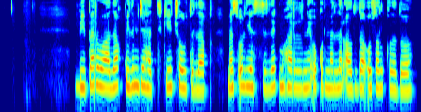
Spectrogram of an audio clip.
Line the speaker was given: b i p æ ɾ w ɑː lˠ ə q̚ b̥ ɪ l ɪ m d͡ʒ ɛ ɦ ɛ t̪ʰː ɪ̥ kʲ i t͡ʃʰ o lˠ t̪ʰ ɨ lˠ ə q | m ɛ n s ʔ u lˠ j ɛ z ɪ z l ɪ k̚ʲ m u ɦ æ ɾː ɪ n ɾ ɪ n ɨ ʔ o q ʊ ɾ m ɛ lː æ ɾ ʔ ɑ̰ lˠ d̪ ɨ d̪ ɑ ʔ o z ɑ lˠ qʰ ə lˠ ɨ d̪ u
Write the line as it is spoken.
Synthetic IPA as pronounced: b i p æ ɾ w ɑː lˠ ə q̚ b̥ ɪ l ɪ m d͡ʒ ɛ ɦ ɛ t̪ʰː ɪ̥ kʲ i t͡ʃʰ o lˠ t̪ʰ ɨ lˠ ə q | m ɛ s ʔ u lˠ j ɛ s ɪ z l ɪ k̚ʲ m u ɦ æ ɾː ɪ ɾ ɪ n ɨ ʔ o q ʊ ɾ m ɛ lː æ ɾ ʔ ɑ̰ lˠ d̪ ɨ d̪ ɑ ʔ o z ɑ lˠ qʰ ə lˠ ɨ d̪ u

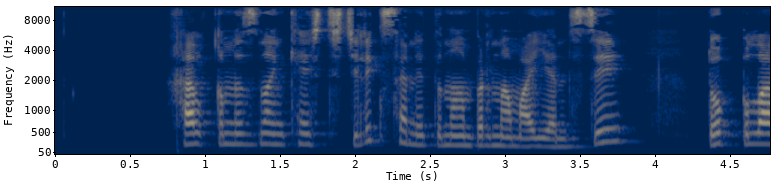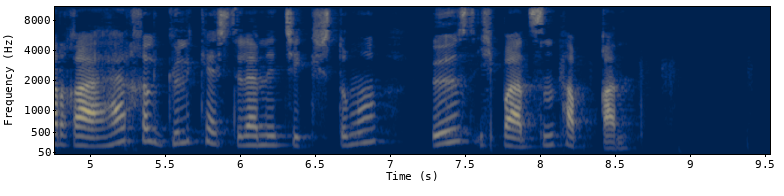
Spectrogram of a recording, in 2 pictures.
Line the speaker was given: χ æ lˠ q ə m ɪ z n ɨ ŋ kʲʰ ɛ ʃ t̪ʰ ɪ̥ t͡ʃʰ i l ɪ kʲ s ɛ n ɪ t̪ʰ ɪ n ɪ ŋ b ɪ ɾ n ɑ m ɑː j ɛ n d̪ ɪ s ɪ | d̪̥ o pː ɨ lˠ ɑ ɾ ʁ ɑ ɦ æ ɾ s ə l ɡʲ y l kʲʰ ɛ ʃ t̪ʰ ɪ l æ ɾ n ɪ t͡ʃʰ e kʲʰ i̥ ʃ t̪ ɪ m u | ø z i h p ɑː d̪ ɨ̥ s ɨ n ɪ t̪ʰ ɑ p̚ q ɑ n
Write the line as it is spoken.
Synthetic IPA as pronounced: χ æ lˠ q ə m ɪ z n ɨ ŋ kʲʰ ɛ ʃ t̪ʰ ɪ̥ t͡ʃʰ i l ɪ kʲ s ɛ n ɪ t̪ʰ ɪ n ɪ ŋ b ɪ ɾ n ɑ m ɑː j ɛ n d̪ ɪ s ɪ | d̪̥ o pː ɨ lˠ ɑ ɾ ʁ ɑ ɦ æ ɾ χ ə l ɡʲ y l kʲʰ ɛ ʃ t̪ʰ ɪ l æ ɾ n ɪ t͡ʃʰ e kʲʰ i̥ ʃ t̪ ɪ m u | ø z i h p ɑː d̪ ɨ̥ s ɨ n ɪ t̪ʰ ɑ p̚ q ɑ n

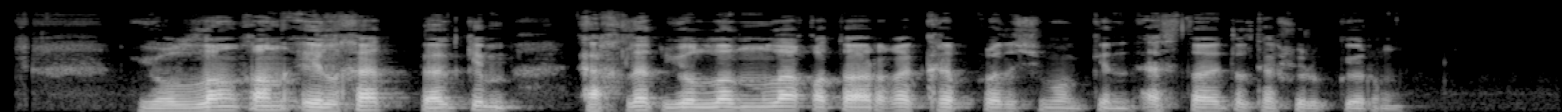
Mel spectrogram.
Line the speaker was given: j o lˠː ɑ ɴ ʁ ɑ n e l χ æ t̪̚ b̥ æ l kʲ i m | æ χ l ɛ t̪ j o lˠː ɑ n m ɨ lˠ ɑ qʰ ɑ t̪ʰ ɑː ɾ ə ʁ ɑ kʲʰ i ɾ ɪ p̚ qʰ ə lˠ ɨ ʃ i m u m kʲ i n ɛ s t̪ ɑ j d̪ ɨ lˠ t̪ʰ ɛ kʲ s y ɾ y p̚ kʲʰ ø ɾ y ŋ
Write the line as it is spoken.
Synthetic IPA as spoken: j o lˠː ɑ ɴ ʁ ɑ n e l χ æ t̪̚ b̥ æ l kʲ i m | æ χ l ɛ t̪ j o lˠː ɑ n m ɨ lˠ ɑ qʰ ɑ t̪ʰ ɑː ɾ ə ʁ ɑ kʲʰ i ɾ ɪ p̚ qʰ ə lˠ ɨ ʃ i m u m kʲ i n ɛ s t̪ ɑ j d̪ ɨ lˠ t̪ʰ ɛ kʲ ʃ y ɾ y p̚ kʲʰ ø ɾ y ŋ

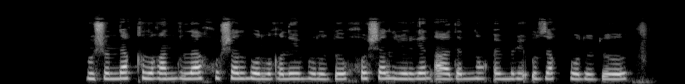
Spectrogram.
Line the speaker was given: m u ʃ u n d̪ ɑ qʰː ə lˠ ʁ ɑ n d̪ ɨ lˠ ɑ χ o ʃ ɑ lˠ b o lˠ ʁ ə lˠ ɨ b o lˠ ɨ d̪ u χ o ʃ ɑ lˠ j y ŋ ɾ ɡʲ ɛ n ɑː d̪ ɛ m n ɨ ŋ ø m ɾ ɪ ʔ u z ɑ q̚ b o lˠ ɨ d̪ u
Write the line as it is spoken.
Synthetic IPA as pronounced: m u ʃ u n d̪ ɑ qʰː ə lˠ ʁ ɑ n d̪ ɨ lˠ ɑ χ o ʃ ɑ lˠ b o lˠ ʁ ə lˠ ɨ b o lˠ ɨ d̪ u χ o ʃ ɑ lˠ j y ɾ ɡʲ ɛ n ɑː d̪ ɛ m n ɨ ŋ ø m ɾ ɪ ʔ u z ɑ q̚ b o lˠ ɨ d̪ u

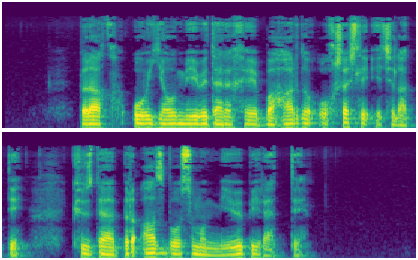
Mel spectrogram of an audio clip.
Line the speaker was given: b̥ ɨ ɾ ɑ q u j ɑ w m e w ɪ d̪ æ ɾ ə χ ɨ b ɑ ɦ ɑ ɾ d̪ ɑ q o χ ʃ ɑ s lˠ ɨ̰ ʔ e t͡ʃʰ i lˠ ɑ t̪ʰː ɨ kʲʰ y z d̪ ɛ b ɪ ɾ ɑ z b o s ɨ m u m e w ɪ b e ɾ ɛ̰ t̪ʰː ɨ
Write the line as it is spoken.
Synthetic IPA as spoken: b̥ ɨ ɾ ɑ q u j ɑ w m e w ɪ d̪ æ ɾ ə χ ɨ b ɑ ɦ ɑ ɾ d̪ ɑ ʔ o χ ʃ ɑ ʃ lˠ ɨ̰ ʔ e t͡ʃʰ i lˠ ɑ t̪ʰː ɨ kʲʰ y z d̪ ɛ b ɪ ɾ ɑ z b o s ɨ m u m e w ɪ b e ɾ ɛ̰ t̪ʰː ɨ

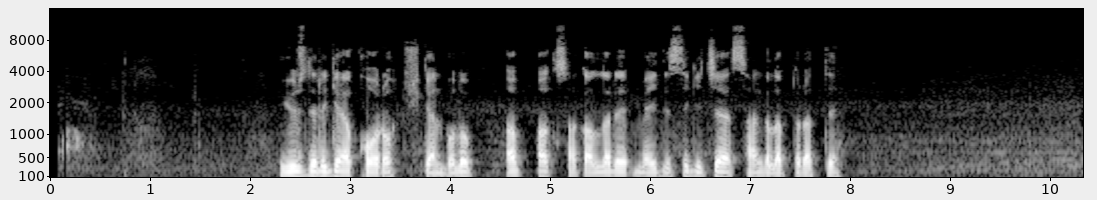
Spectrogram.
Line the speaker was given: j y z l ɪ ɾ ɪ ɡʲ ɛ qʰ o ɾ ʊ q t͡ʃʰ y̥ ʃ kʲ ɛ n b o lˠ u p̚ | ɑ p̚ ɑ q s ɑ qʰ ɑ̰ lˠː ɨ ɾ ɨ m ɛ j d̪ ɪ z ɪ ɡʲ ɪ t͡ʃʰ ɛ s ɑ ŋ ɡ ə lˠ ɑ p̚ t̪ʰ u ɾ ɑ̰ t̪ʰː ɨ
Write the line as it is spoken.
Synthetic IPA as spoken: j y z l ɪ ɾ ɪ ɡʲ ɛ qʰ o ɾ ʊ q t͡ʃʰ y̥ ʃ kʲ ɛ n b o lˠ u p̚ | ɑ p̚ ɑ q s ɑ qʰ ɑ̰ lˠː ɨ ɾ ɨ m ɛ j d̪ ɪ s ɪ ɡʲ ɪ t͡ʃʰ ɛ s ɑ ŋ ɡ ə lˠ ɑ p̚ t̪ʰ u ɾ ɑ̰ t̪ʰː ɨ

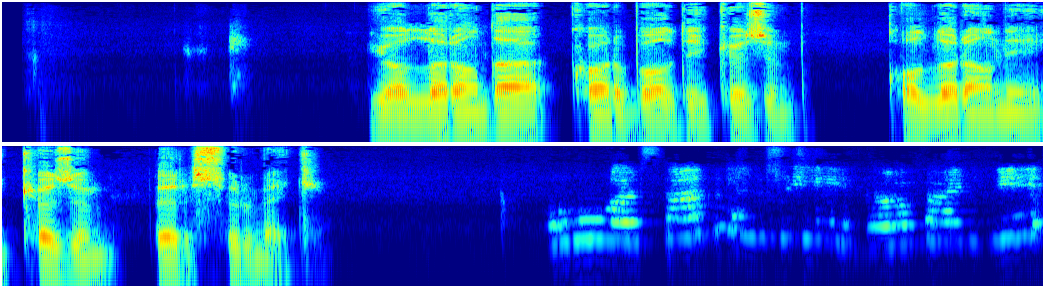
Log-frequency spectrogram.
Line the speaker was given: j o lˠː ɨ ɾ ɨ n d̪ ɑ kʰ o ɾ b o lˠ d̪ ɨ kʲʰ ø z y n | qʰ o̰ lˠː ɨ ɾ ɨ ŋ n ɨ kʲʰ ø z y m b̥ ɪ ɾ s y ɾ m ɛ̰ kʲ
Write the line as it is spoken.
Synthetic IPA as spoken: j o lˠː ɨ ɾ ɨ ŋ d̪ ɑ kʰ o ɾ b o lˠ d̪ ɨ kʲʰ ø z y m | qʰ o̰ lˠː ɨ ɾ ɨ ŋ n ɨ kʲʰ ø z y m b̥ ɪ ɾ s y ɾ m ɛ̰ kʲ

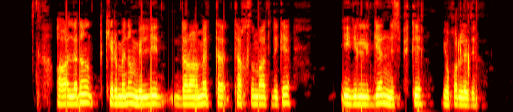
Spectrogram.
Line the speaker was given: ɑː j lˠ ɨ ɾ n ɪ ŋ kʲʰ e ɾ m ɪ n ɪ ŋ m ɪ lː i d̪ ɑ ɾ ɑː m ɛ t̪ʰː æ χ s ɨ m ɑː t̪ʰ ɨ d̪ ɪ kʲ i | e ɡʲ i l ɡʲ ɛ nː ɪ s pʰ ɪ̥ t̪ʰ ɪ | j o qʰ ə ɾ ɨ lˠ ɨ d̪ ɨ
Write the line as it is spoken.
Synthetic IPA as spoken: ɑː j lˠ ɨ ɾ n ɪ ŋ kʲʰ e ɾ m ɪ n ɪ ŋ m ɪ lː i d̪ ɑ ɾ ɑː m ɛ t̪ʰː æ χ s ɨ m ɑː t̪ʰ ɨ d̪ ɪ kʲ i | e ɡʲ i l ɡʲ ɛ nː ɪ s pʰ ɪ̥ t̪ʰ ɪ | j o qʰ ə ɾ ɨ lˠ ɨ d̪ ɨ

